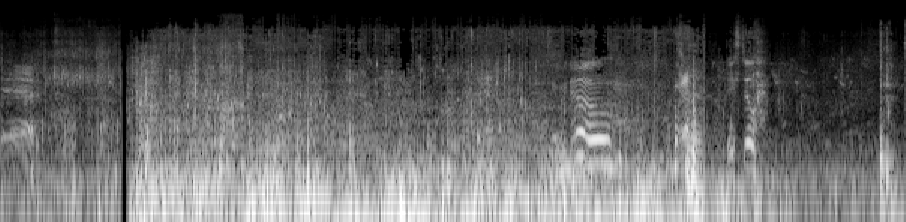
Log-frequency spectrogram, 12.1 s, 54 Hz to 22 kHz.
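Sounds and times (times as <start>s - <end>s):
water splashes: 0.2s - 9.4s
wind rumbling on microphone: 0.6s - 12.0s.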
